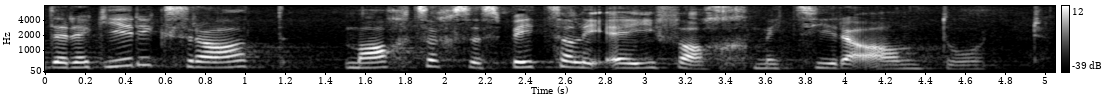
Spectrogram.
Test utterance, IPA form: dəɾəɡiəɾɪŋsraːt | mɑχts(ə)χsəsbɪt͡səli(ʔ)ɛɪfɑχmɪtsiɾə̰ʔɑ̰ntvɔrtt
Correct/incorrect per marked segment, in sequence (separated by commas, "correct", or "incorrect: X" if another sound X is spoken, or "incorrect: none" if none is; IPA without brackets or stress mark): correct, correct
